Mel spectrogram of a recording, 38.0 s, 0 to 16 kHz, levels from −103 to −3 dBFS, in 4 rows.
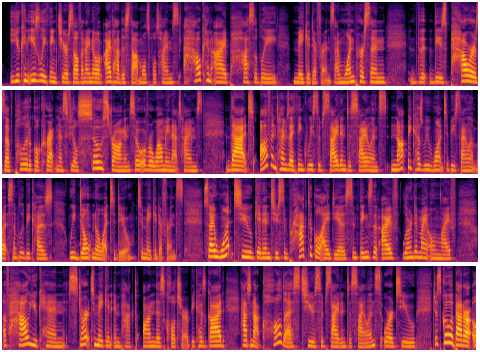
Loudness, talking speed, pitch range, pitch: -24 LUFS, 180 wpm, 180-215 Hz, 195 Hz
